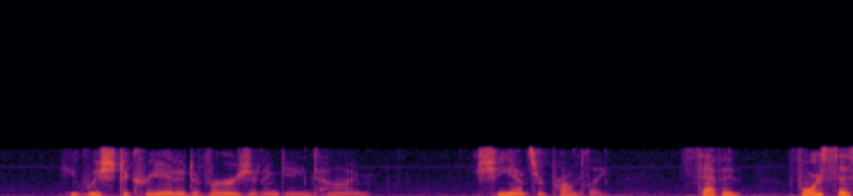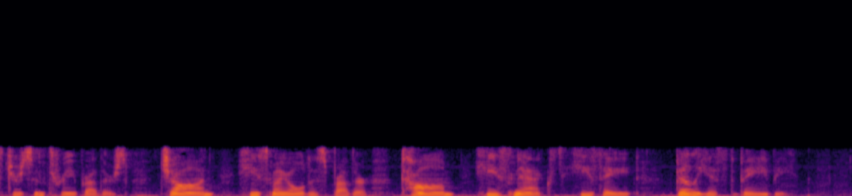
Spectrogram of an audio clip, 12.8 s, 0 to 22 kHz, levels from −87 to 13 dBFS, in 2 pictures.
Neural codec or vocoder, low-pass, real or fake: none; 5.4 kHz; real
